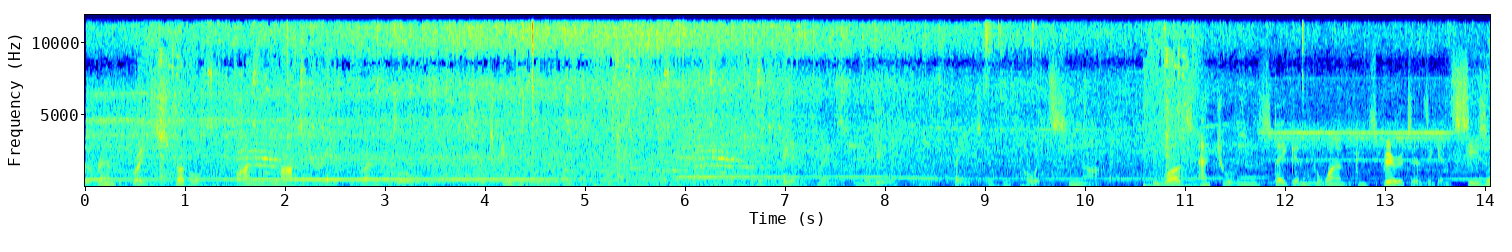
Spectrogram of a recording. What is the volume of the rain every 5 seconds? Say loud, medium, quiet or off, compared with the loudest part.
loud, loud, medium.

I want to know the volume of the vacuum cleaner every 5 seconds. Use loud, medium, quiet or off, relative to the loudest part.
loud, medium, medium.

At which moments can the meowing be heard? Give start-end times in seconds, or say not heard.
0.5-2.5, 5.1-7.1, 10.6-11.2.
